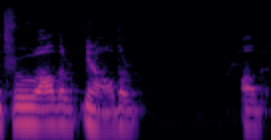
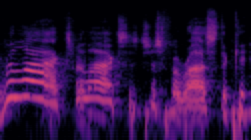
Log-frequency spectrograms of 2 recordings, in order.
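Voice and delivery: high, soothing mock wife voice, much higher; imitating wife; 3 dB louder than usual. Wife tells complaining husband to relax, high mock-soothing. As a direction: play the wife calming him down in a high voice. Wife calming him about the house.

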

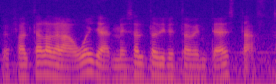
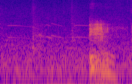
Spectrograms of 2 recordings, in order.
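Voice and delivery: throat clearing; 9 semitones higher than usual. Real, not acted. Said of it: "sigo resfriado".

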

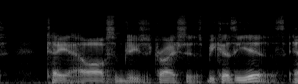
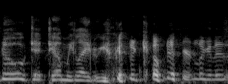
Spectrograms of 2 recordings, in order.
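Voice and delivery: much higher, fast, with a laugh; excited, laughing; 14 semitones higher, faster than usual. Retold or imitated. Father cutting off his son to show the buck, excited. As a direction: brush him off, too thrilled to listen. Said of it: "I'm just all excited".

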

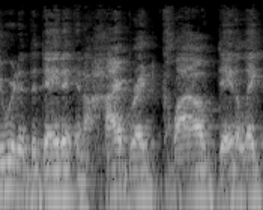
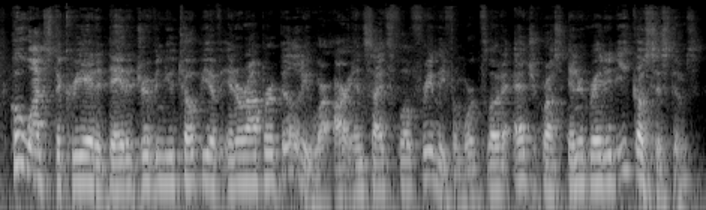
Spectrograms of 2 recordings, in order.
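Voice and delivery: higher, fast hen voice pitching an idea; eager hen; 7 semitones higher than usual. A narrator's reading. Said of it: "asked the little red data hen".

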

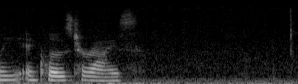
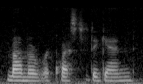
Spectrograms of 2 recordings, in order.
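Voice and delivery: ordinary delivery

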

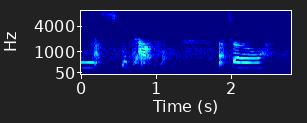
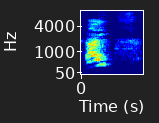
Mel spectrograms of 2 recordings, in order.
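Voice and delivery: loud, slurred through a mouthpiece; wearing a mouthguard; 4 semitones higher, 14 dB louder than usual. Real, not acted. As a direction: shout past a mouthguard. Reading card with mouthpiece in.

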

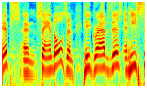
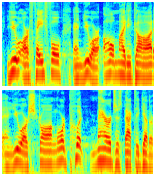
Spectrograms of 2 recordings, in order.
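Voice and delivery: softer, hushed pastoral prayer voice; closing prayer; 4 semitones lower, 6 dB quieter than usual. Acted. Pastor praying for the church, hushed and earnest. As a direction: pray gently over the congregation.

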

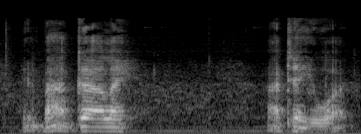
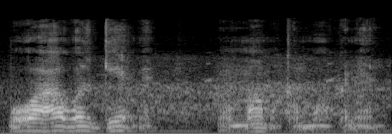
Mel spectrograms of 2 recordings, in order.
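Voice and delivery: usual speaking voice

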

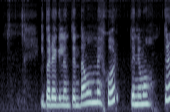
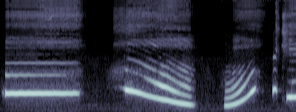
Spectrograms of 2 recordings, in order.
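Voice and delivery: much higher light head voice; 3 dB louder, much slower than usual. Shown as a demonstration. Teacher demonstrates head voice, sounding like Mickey Mouse. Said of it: "sería esta voz".

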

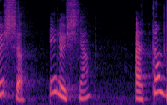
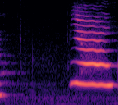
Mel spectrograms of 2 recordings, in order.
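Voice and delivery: high loud meow; kitten voice; 5 dB louder than usual. A narrator's reading. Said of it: "le chat miaule".

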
